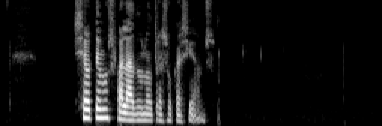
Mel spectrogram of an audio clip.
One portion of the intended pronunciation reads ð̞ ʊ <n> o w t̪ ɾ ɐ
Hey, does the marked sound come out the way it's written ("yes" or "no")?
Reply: yes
